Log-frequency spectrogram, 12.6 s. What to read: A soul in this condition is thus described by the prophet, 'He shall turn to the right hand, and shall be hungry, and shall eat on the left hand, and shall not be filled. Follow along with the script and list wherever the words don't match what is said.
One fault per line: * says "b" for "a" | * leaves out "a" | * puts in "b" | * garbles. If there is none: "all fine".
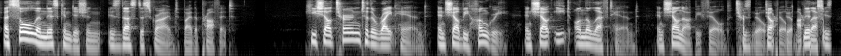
* garbles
